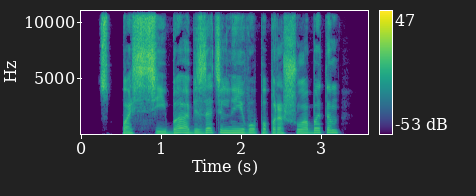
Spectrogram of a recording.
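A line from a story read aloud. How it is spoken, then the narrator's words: Plain. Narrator (Russian): ответила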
